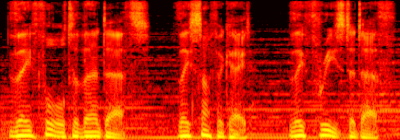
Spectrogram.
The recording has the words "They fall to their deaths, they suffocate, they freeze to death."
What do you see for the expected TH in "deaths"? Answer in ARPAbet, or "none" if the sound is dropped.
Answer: TH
